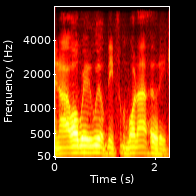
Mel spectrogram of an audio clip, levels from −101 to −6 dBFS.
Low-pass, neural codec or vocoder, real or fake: 7.2 kHz; codec, 16 kHz, 1 kbps, X-Codec, HuBERT features, trained on general audio; fake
